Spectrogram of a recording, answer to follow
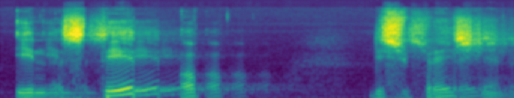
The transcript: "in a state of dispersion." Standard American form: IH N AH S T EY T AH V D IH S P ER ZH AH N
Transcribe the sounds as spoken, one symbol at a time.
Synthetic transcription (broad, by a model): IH N AH S T EY T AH P D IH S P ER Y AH N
